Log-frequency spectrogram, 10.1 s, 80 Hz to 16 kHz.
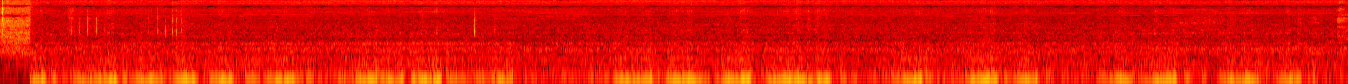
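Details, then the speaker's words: Vevor diesel heater just turned up to setting 4 and igniting: deep rumbling growl swelling and fading about twice a second, quieting as it heats up. Cause unconfirmed; owner suspects spilled fuel or oil under the tank. "Kind of has a growl to it. Sounded like it ignited."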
